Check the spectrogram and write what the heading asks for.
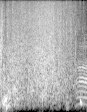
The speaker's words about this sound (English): And then go out the window, jump into the moat, and you will arrive. You remember this. You hear splash.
